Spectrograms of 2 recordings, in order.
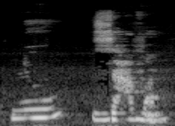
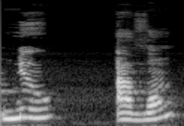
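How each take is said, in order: First: A z sound links the two words. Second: The two words are said without a z link. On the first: The speaker calls it right. "that S sound that normally would be silent travels over to meet with that verb" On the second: The speaker calls it wrong. "So it's not nous avons"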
